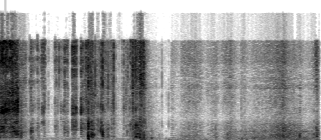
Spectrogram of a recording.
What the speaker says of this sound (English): So when a plastic bag is making sounds,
